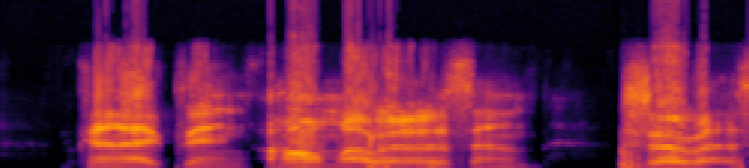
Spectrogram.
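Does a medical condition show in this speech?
Yes: ALS.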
